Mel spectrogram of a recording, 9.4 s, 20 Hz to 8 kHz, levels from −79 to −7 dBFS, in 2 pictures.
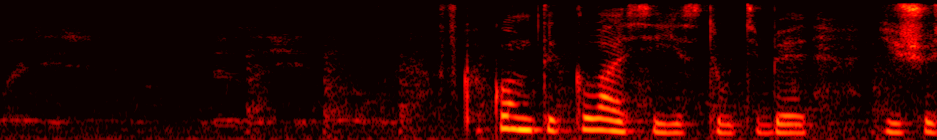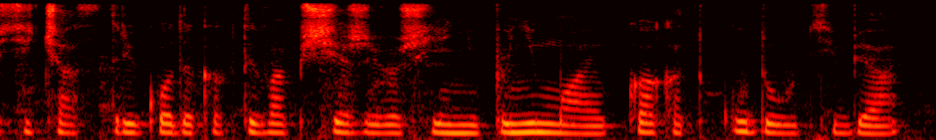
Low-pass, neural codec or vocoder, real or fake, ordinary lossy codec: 7.2 kHz; none; real; none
